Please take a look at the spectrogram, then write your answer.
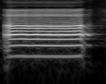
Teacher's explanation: حمزہ کے اوپر کھڑا زبر، 1 الف کی مقدار کھینچ کر ادا کریں گے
